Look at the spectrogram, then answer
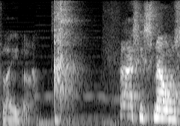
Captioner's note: tab pops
